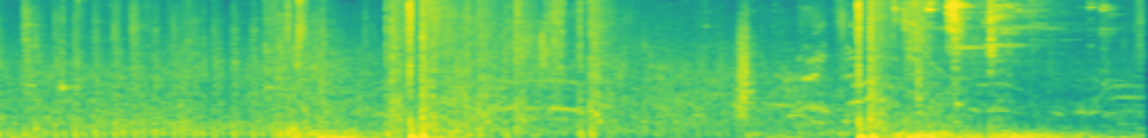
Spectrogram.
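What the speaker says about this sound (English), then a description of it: "Spotted a machine gun." Machine gun fire in a video game battle at Fort De Vaux, a steady crackle of rapid shots with several louder sharp cracks and booms, under a voice calling out.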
